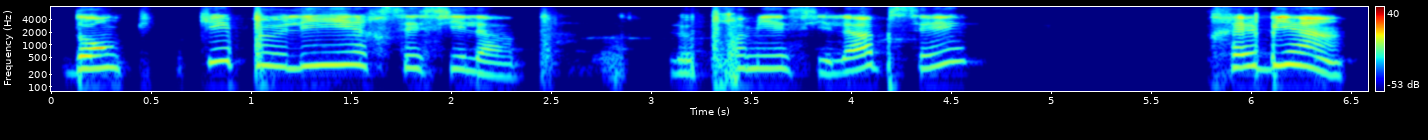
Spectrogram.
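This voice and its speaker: A woman teacher with an Arabic-speaking accent, leading a classroom alphabet lesson with slow, drawn-out repetition of letters and words and frequent praise. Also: high voice, lively intonation, dry recording.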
